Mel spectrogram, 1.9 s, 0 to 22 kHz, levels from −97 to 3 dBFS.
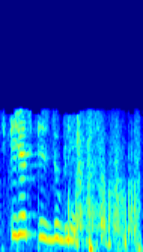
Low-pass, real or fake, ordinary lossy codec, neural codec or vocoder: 3.6 kHz; real; MP3, 24 kbps; none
